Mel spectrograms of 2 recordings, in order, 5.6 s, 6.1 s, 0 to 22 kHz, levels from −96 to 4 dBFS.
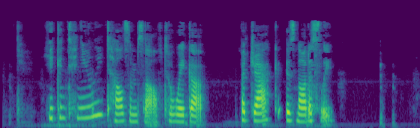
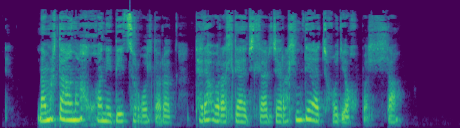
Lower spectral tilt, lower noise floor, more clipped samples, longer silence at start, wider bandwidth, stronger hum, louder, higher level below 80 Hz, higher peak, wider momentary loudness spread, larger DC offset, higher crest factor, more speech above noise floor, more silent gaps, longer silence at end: first, -4.5 dB/octave vs -3 dB/octave; second, -71 dBFS vs -89 dBFS; neither; first, 0.65 s vs 0.5 s; second, 11.5 kHz vs 16 kHz; neither; about the same, -19 LUFS vs -18 LUFS; first, -58 dBFS vs -64 dBFS; about the same, -2 dBFS vs 0 dBFS; about the same, 11 LU vs 13 LU; neither; about the same, 18 dB vs 18 dB; second, 53 dB vs 71 dB; neither; first, 1.15 s vs 0.8 s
